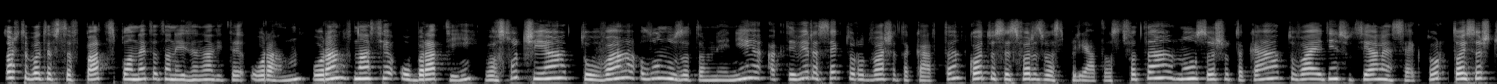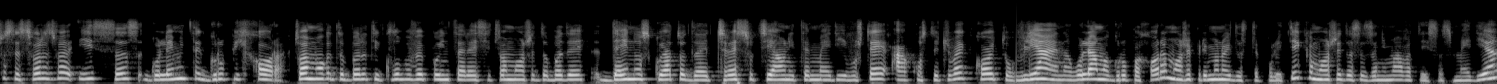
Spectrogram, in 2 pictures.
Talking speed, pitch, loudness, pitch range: 175 wpm, 230 Hz, -18 LUFS, 210-255 Hz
